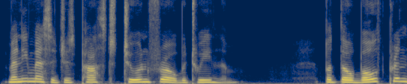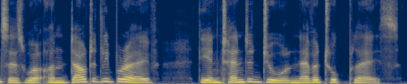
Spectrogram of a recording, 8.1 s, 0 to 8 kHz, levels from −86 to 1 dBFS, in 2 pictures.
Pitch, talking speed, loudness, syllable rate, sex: 210 Hz, 155 wpm, -17 LUFS, 5.4 syllables/s, female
